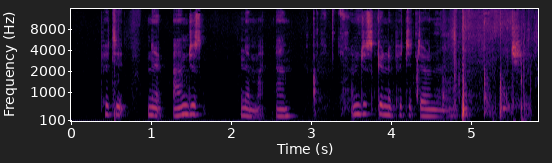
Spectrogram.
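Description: A young girl talks close to a handheld phone microphone.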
